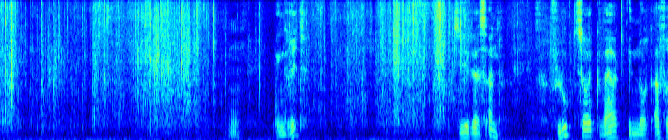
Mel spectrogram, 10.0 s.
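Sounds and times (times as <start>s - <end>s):
newspaper pages rustling and crinkling: 0.0s - 3.6s, 4.2s - 10.0s
speech: 4.2s - 4.7s, 6.9s - 7.6s, 8.4s - 10.0s.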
